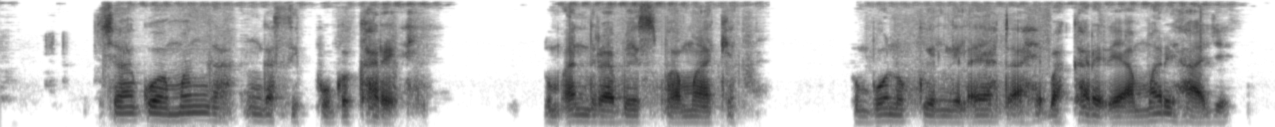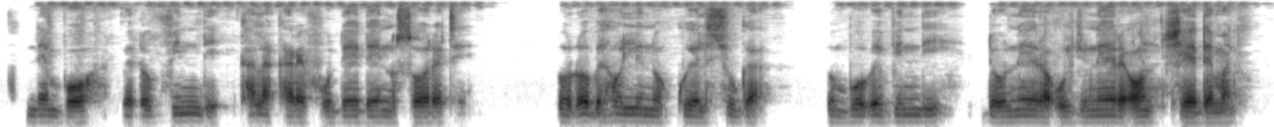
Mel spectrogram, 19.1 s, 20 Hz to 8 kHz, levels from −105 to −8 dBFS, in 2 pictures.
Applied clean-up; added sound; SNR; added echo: none; none; none; none.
